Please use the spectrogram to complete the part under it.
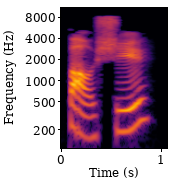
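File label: Chinese, vocabulary; hsk4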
